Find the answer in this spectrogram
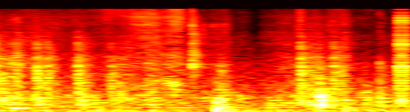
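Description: A cardboard box and its packaging being handled: a few soft taps and light rustles, scattered and faint.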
